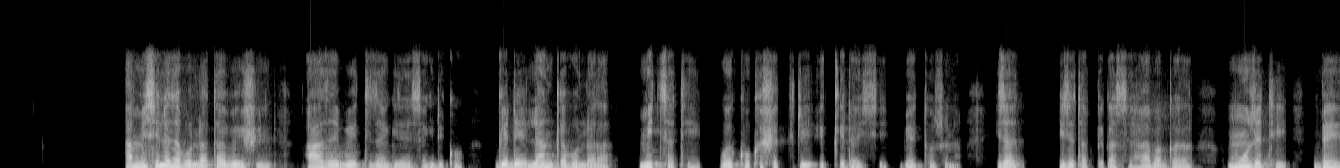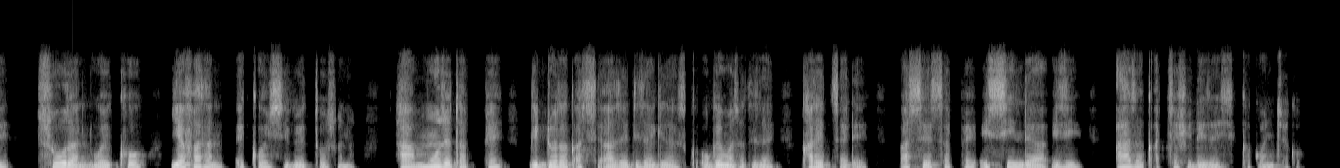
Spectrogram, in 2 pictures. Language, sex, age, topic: Gamo, male, 25-35, agriculture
